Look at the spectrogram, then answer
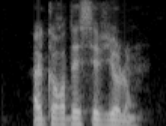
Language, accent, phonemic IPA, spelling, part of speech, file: French, France, /a.kɔʁ.de se vjɔ.lɔ̃/, accorder ses violons, verb, LL-Q150 (fra)-accorder ses violons.wav
- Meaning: to reach an agreement, to settle on something, to agree; to reconcile one's stories, to get one's stories straight, to sing the same tune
